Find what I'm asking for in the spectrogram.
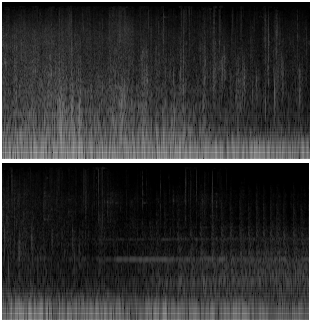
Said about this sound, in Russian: Посреди двора падает бомба и разверзается ад. Взрывной волной качнуло стены. Все взлетело на воздух.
